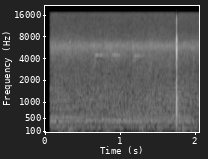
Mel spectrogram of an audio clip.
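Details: Honey bees on their first spring flight, a steady high buzzing hum of many wings with a faint low drone beneath and one sharp click near the end.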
